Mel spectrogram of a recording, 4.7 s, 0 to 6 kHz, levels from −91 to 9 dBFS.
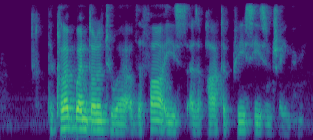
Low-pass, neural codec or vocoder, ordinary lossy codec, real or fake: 5.4 kHz; none; none; real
